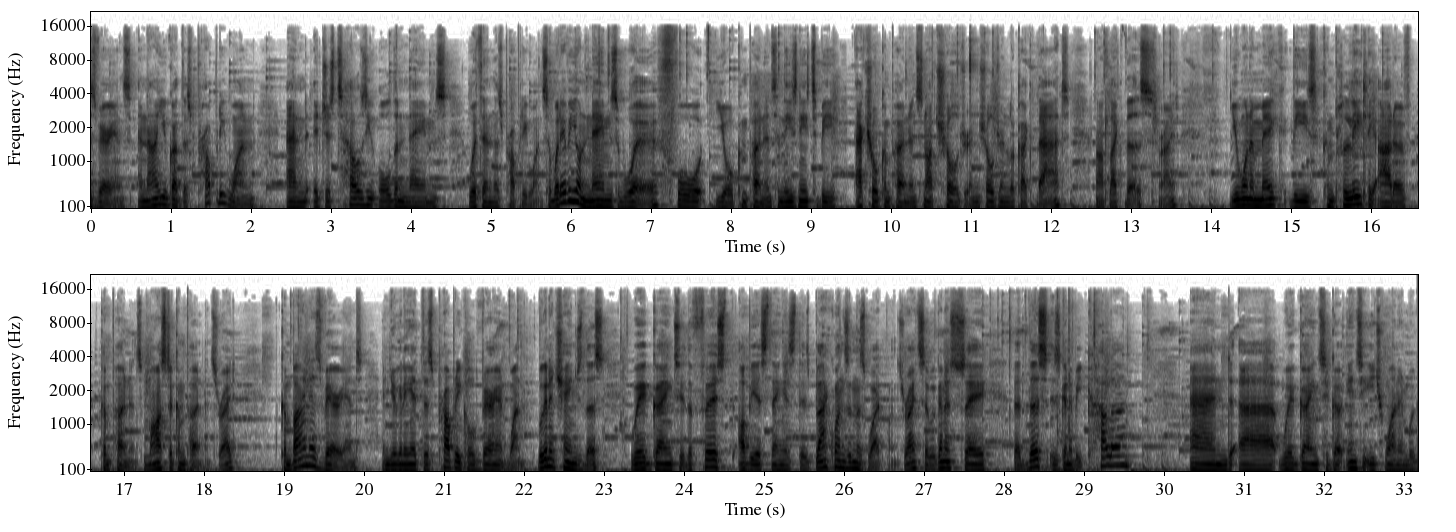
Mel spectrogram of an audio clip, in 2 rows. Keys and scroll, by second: 32.0 Return, 32.0 typing.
